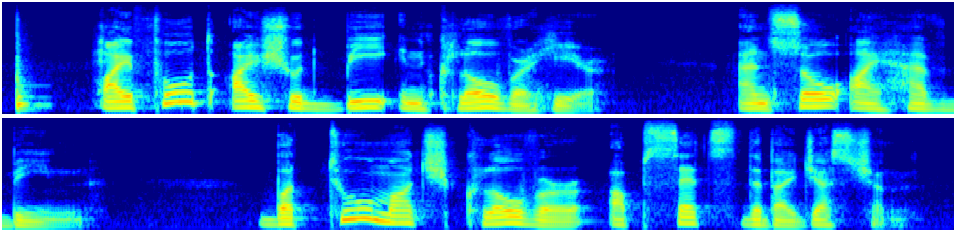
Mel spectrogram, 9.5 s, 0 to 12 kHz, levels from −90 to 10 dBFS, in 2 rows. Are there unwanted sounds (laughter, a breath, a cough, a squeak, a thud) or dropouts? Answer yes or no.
yes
